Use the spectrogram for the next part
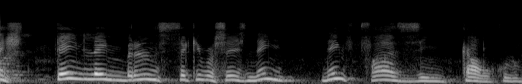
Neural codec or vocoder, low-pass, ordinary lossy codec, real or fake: none; 7.2 kHz; none; real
